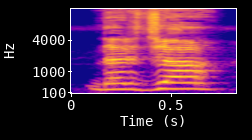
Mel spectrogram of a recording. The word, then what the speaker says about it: درجہ: ہائے مختفی، ذیل کے لفظوں کو پڑھتے ہوئے ان کے تلفظ پر دھیان دیجیے. پروانہ، پردہ، مدرسہ، درجہ، ہفتہ، تو سب میں آ کی آواز آ رہی ہے نا.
